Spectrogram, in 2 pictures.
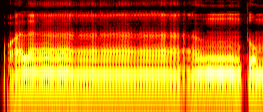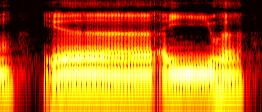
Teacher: Ya ayyuha itu panjang 4 harokat. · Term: mad jaiz munfasil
